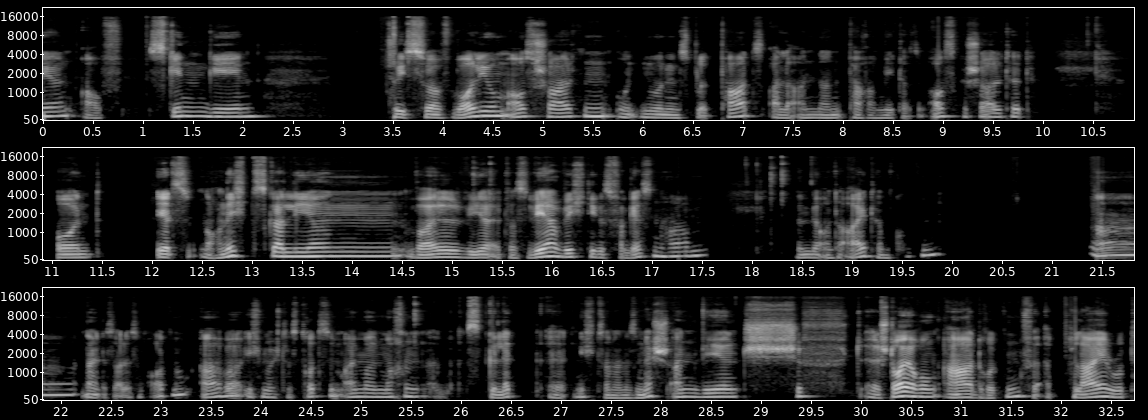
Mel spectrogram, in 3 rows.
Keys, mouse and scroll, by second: 0.9 click, 3.4 click, 15.1 click, 18.1 click, 25.2 click, 30.7 ctrl+a.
